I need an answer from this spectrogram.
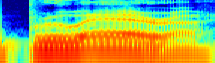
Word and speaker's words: Bruere: is it is um brewera is that right that's that's close enough um originally in French it was Breer you go back far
